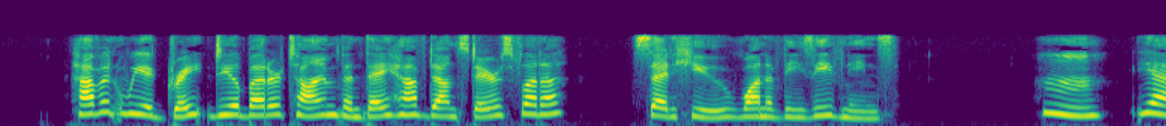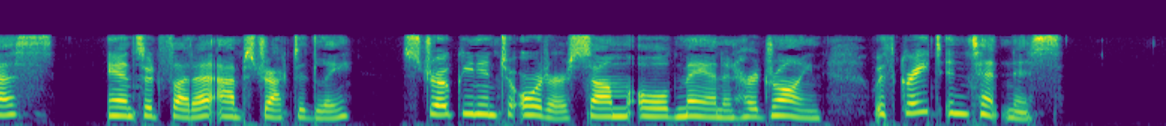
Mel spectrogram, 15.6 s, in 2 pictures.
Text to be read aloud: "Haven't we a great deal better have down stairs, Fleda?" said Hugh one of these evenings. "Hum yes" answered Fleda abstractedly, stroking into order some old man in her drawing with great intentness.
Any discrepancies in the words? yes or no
yes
